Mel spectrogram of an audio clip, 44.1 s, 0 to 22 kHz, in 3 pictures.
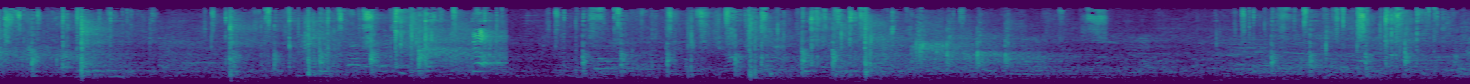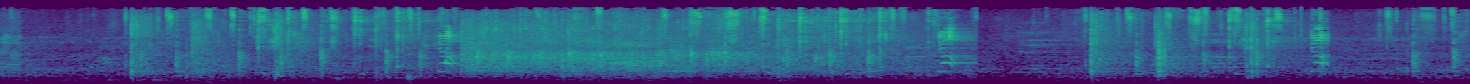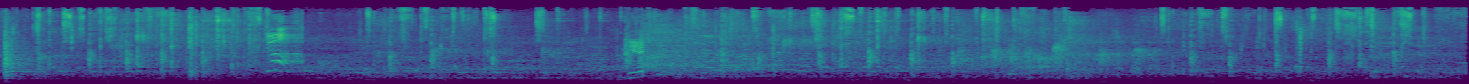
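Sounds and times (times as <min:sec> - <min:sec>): audience applause and cheering: 0:19.3 - 0:23.1.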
